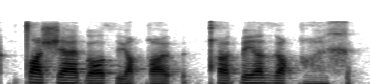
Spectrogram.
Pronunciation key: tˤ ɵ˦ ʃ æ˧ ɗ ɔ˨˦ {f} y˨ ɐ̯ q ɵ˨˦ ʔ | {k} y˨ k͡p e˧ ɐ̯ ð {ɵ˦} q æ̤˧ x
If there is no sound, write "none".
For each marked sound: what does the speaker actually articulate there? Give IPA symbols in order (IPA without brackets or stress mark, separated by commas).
θ, qʰ, ɵ˦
